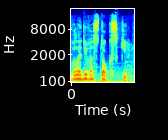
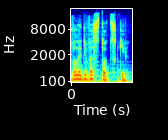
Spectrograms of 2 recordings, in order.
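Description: First: The word has a 'ks' sound before the ending. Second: The word has a 'ts' sound before the ending. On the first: The speaker calls it right. "Владивостокский, без буквы «Ц»" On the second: The speaker calls it wrong. "без буквы «Ц»"

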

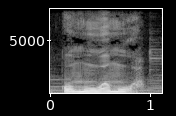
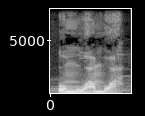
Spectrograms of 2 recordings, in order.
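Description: First: The u is said as a full vowel. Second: The u is said like a w consonant. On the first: The speaker calls it right. "как это слово произносят носители гавайского языка" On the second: The speaker calls it wrong. "буква «У» в этом слове – это обозначение согласной, краткое «У»"

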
